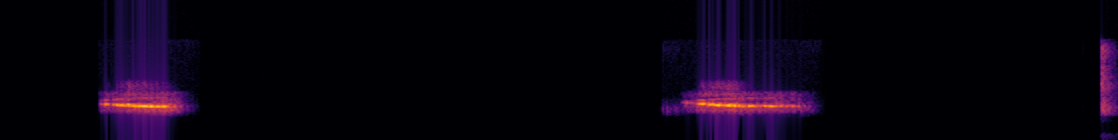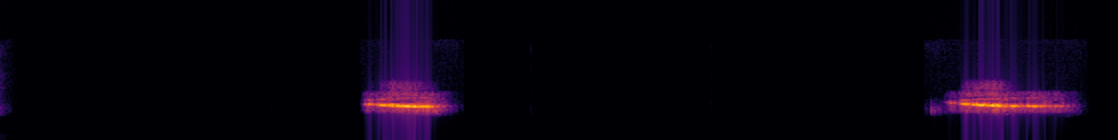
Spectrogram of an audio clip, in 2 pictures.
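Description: A White-crowned Forktail gives a thin, shrill, very high whistle about every three seconds, with a couple of faint clicks between calls.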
